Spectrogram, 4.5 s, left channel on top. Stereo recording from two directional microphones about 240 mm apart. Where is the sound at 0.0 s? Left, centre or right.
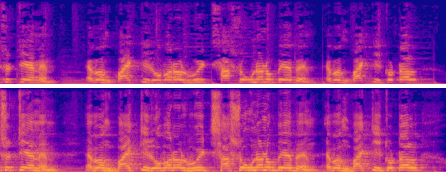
Right.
